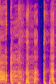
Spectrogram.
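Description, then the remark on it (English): A voice imitates a dainty, high-pitched, feminine cough: a quick run of short, voiced bursts with brief pauses between them, moderately loud. “And and I was on stage and I was like, yeah, he was coughing. Coughing in a very feminine way.”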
